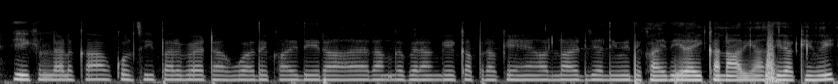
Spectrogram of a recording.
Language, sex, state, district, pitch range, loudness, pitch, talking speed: Hindi, male, Maharashtra, Solapur, 210-215 Hz, -22 LUFS, 215 Hz, 165 wpm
